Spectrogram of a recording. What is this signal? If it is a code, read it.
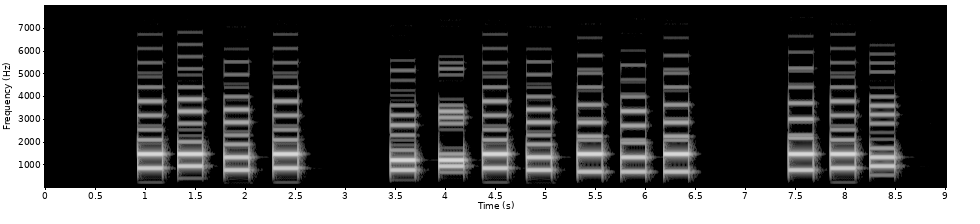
DTMF, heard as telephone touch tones, dialled by hand, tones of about 250 ms. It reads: 9#59 4*95323 690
